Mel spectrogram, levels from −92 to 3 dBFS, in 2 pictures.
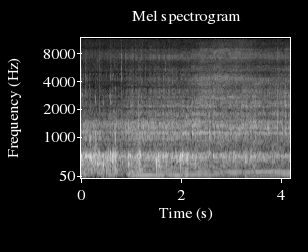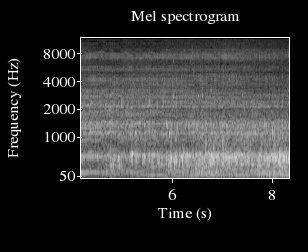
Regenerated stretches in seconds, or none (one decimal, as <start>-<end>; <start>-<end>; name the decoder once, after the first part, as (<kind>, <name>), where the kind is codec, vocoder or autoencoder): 2.0-5.8 (codec, SNAC)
